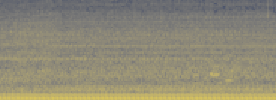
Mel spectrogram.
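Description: The flathead six in an AMC Rambler runs at a steady, loud, throbbing idle close by. The rhythm barely changes as throttle is added.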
